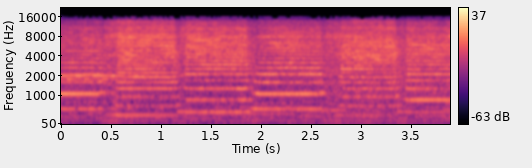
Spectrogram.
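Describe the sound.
The three-tone horn of a Swiss postal bus, used as a warning on mountain postal roads, sounds loud and brassy, cycling its three-note call several times in a steady repeating pattern.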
